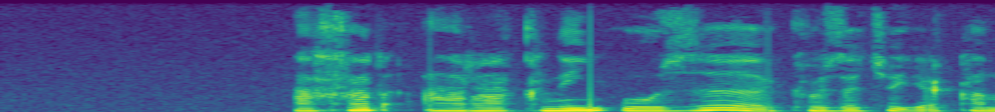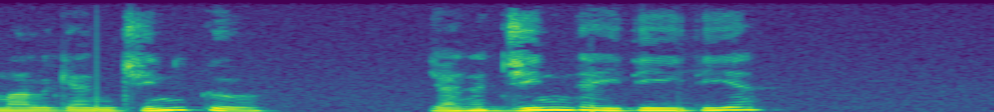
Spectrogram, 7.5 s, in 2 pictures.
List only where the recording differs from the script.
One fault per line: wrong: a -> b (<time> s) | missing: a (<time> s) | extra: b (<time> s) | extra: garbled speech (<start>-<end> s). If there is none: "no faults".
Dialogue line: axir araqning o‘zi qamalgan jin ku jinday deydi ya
extra: ko‘zachaga (3.0 s)
extra: yana (5.4 s)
